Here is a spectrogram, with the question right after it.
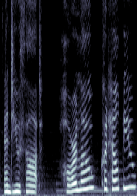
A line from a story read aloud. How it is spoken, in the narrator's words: Lou groaned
